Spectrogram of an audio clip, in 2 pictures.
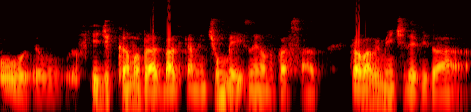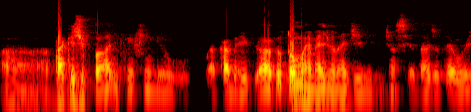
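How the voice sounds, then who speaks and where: Using an unremarkable speaking voice, a man talks at a moderate pace with a fairly low pitch and ordinary pitch variation. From Brazil, Federal District (Sobradinho). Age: 20s. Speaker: fiction writer. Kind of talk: casual chat.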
